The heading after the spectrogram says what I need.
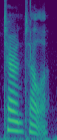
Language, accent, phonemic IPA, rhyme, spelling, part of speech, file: English, US, /ˌtɛɹənˈtɛlə/, -ɛlə, tarantella, noun, En-us-tarantella.ogg
- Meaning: A rapid dance in 6/8 time, originating in Italy, or a piece of music for such a dance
